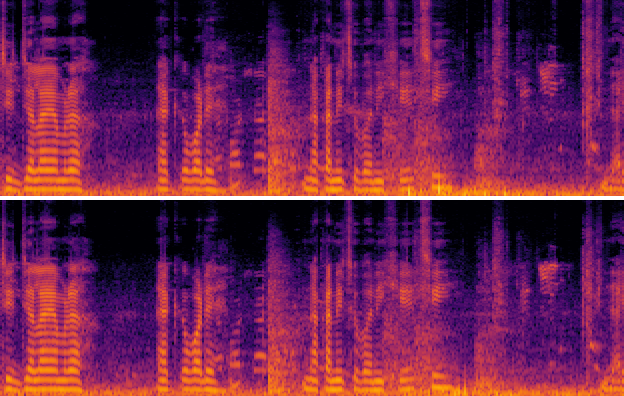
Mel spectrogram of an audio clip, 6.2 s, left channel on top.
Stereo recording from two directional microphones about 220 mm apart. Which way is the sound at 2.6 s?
40° left (ahead or behind).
